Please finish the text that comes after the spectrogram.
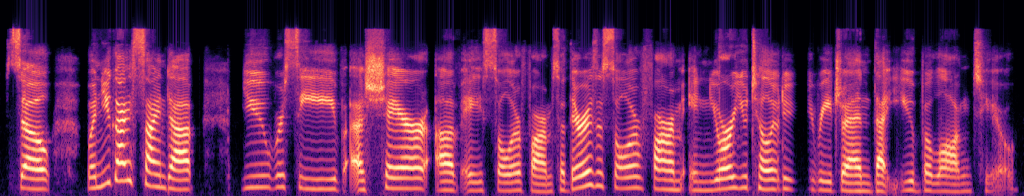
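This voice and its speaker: Woman getting over a cold, crisp bright tone. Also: mid-range voice, no echo. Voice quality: slightly gravelly. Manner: friendly, explanatory, frequent ums. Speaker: billing presenter for a solar company. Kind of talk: webinar presentation.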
